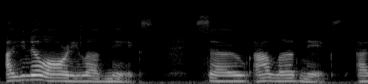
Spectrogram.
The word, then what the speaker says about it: NYX: And, you know, I used to call it NYX, and somebody corrected me and said it's NYX.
